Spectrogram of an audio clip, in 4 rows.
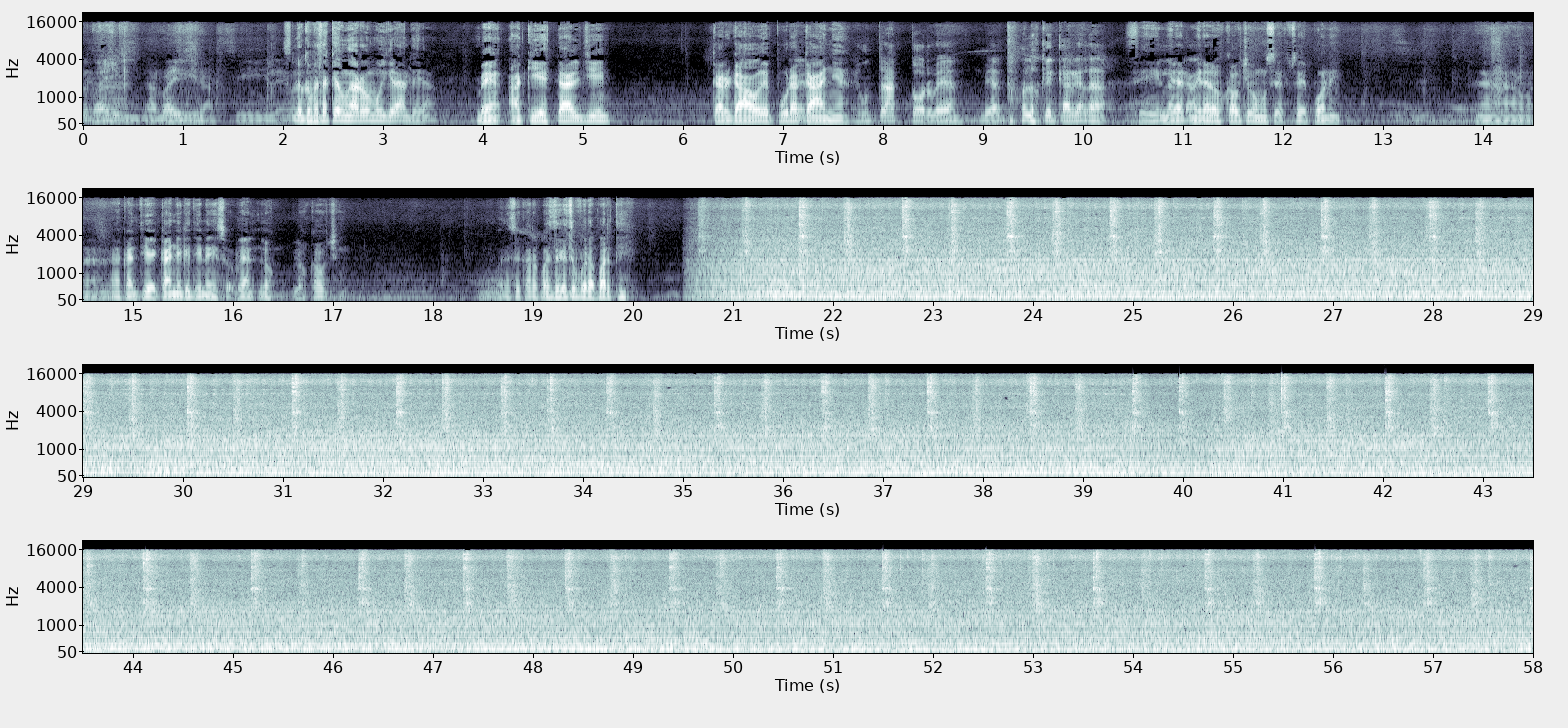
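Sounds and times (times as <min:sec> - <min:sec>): sugarcane mill mechanical drone: 0:20.5 - 0:58.0
fast regular gear clicking: 0:20.6 - 0:58.0.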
